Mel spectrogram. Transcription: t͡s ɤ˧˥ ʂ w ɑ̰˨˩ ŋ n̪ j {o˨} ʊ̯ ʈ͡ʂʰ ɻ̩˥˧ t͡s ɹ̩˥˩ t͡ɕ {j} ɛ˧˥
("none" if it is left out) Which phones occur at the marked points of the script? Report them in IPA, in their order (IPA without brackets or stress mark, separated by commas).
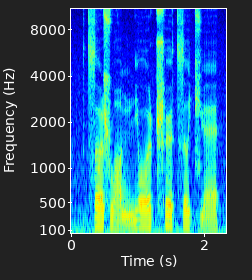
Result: o˧˥, ɥ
